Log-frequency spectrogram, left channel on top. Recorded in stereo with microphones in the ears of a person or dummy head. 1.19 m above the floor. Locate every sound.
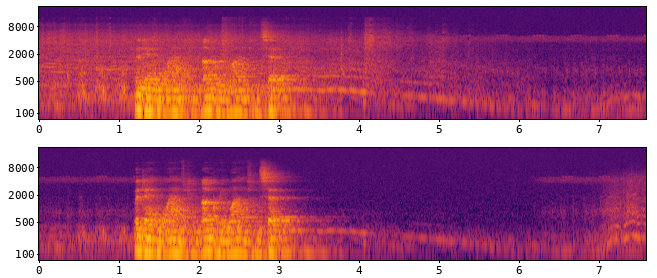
1.2 s a man speaking: 45° right (ahead or behind), 3.5 m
